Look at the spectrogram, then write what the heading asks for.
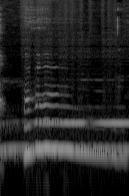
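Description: A single long wolf howl holds a steady, mournful pitch for about two seconds, clear and fairly loud with no other sounds around it.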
